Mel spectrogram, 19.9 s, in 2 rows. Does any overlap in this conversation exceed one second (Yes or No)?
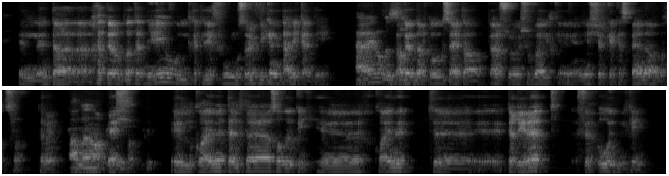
No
